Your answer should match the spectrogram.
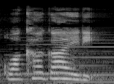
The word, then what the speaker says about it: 若返り: 若返り这个词呢，是一个似有若无的若字加上帰る返回，它的名词形式帰り，所以说读作若返り。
